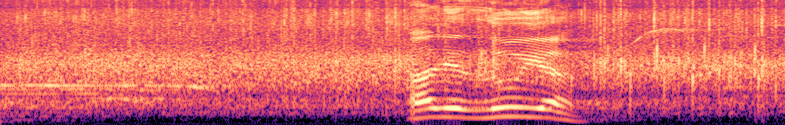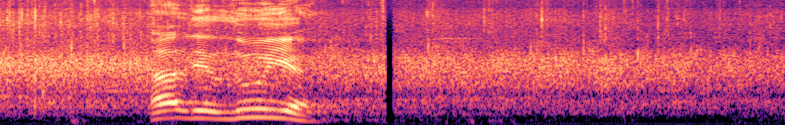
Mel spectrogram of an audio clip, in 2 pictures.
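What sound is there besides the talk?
audience applauding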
